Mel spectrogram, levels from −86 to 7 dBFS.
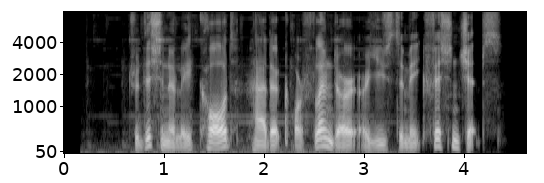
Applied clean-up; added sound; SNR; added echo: neural separator model SepFormer DNS4.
